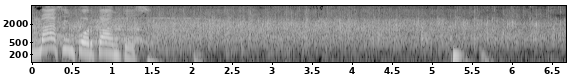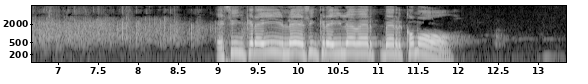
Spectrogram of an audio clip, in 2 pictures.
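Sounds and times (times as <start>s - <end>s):
audience applause: 0.0s - 9.4s
speech: 0.1s - 1.7s, 9.0s - 12.0s.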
